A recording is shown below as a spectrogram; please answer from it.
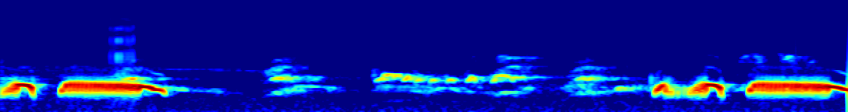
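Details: Captive spotted dove singing the 'thổ pha' voice meant to spur another bird into song: a long rolling coo, soft warbling chirps, then two quick hooked notes and another drawn-out falling coo.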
